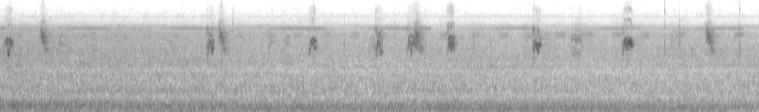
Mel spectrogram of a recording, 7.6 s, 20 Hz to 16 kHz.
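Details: Somewhat distant Eurasian tree sparrows greeting someone on 27 July 2020 give quieter, evenly scattered high chirps about every half second to second, beneath a fairly strong low-frequency background noise.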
